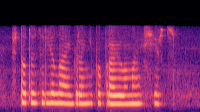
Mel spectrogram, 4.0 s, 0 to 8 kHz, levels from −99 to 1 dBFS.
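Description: Nothing stood out as a technical fault on listening through this speech.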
